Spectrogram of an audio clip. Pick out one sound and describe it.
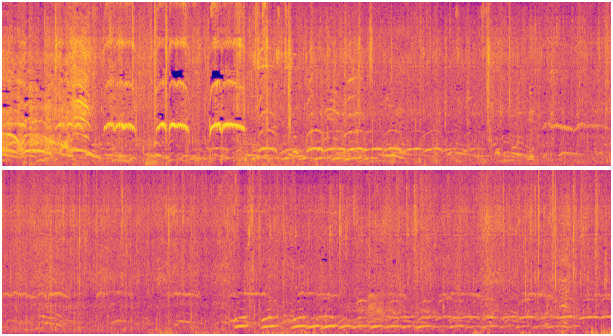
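Many bare feet run and stamp on a gravel road.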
